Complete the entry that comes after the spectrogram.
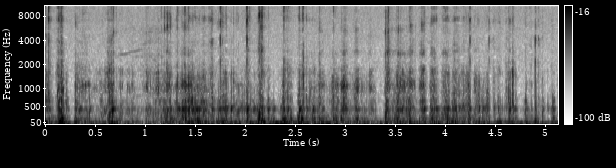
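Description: A thin metal ear pick scratches steadily across the small hollow metal mesh capsule grilles of a Zoom H6 X/Y microphone. The result is a dense, close, rumbly scratching with quick, dry ticks and rasps that do not ring, heavy in the low end, holding a fairly even level throughout.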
